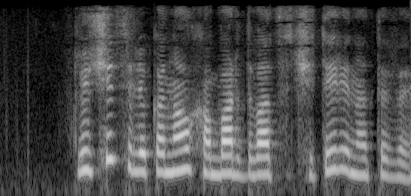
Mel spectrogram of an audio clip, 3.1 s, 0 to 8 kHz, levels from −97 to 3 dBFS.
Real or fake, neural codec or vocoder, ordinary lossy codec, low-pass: real; none; AAC, 32 kbps; 7.2 kHz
